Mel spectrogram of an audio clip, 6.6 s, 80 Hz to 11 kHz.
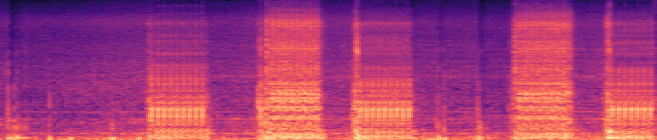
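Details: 2007 Honda CR-V rear door: repeated second-long bursts of rapid buzzing clicks, stopping and starting again; failing rear door lock actuator chattering, noise gone after actuator replacement.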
